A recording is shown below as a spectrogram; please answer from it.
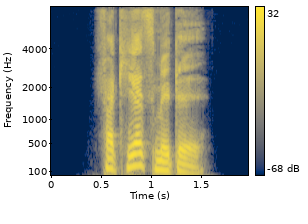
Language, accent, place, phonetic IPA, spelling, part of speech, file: German, Germany, Berlin, [fɛɐ̯ˈkeːɐ̯sˌmɪtl̩], Verkehrsmittel, noun, De-Verkehrsmittel.ogg
- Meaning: 1. transport 2. vehicle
